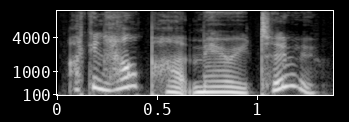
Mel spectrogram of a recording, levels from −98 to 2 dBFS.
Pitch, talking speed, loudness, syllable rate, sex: 245 Hz, 260 wpm, -15 LUFS, 6.5 syllables/s, female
